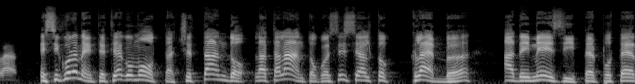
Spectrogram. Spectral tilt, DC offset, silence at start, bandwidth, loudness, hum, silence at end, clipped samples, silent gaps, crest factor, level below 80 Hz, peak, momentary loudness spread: -3.5 dB/octave; under 0.1%; 0 s; 16 kHz; -21 LUFS; none; 0 s; under 0.1%; none; 20 dB; -56 dBFS; -2 dBFS; 7 LU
